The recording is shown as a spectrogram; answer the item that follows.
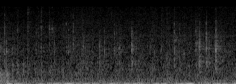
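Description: Faint computer keyboard keystrokes, a handful of light irregular clicks over a steady hiss, as a username and password are typed.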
